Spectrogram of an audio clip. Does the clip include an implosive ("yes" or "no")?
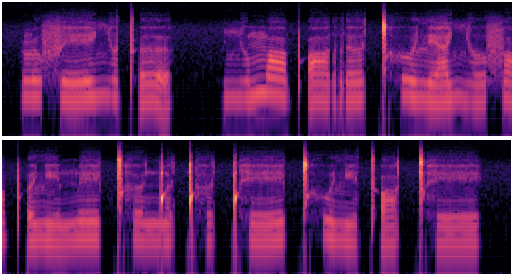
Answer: no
